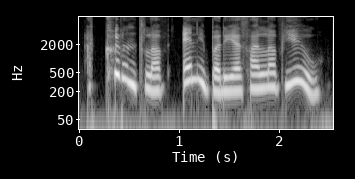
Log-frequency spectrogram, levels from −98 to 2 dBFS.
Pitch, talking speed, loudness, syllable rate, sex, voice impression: 260 Hz, 190 wpm, -17 LUFS, 5.4 syllables/s, female, very feminine, adult-like, very thin, tensed, slightly powerful, bright, slightly hard, clear, fluent, slightly raspy, slightly cool, intellectual, refreshing, sincere, calm, slightly friendly, reassuring, very unique, slightly elegant, wild, lively, slightly strict, slightly intense, sharp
